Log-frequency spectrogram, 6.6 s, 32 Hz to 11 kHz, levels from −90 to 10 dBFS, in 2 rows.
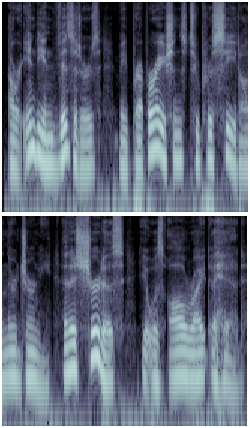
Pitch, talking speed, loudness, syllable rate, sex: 125 Hz, 165 wpm, -17 LUFS, 4.9 syllables/s, male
